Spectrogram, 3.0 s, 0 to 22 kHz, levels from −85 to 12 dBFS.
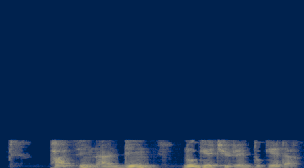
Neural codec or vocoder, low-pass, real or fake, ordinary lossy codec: none; 3.6 kHz; real; AAC, 24 kbps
